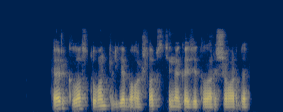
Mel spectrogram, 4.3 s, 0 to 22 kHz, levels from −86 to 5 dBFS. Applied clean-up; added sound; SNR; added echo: none; none; none; none.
